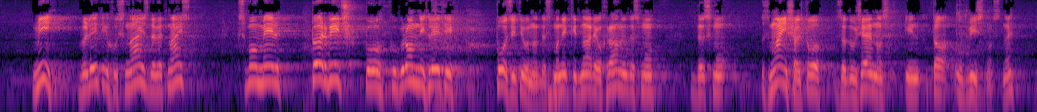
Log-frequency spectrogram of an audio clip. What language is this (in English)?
Slovenian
